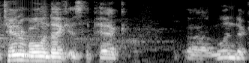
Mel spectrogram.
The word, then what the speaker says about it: Molendyk: Molendyk, I'm pretty sure is how you say it.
